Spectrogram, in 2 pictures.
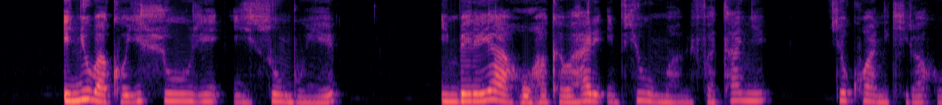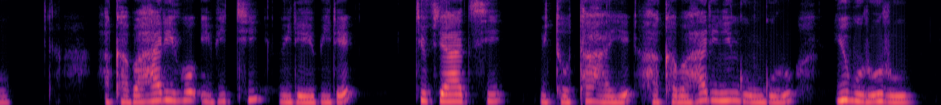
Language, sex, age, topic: Rundi, female, 18-24, education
